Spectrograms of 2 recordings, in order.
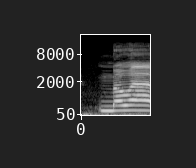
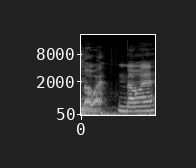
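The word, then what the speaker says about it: moe: to not be too over MOA or Mo or whatever however you say it or it's pronounced mo mo okay I was pretty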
